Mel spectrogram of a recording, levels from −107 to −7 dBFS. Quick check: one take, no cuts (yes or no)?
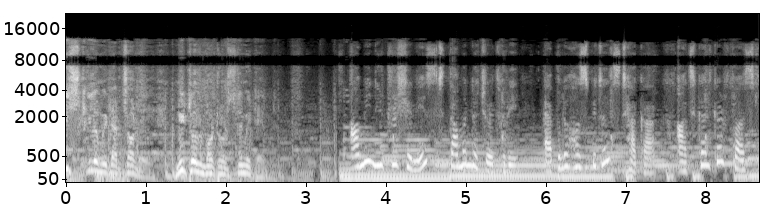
yes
